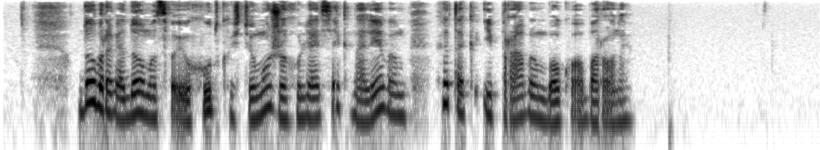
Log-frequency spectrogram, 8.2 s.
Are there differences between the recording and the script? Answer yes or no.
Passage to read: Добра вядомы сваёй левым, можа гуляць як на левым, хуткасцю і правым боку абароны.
yes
